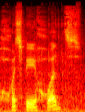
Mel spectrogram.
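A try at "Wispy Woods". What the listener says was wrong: There's no H on that second word. Can you say that again?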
